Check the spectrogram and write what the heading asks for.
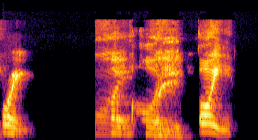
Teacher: the letter H does not get pronounced. It is truly silent.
